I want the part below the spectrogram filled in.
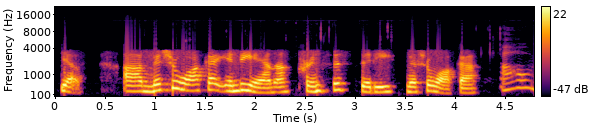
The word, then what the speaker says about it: Mishawaka: Mishawaka, Indiana.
